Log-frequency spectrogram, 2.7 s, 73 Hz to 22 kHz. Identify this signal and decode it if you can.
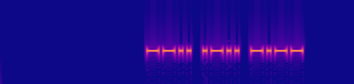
Morse code, heard as a keyed tone, about 40 wpm, 700 Hz. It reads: ZLY
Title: USA Call Sign Postfixes - 3 Letters 40wpm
